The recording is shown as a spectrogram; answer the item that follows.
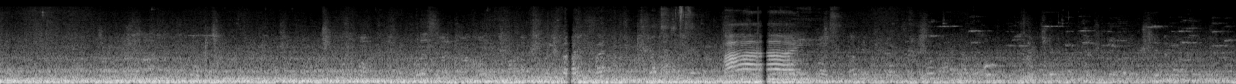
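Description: Steady low rumble of a passenger ferry's engines under way. A person's voice calls out briefly about seven seconds in.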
